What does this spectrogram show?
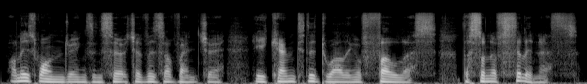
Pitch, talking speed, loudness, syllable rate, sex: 115 Hz, 195 wpm, -21 LUFS, 5.5 syllables/s, male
